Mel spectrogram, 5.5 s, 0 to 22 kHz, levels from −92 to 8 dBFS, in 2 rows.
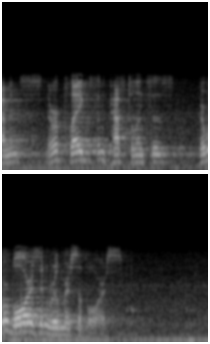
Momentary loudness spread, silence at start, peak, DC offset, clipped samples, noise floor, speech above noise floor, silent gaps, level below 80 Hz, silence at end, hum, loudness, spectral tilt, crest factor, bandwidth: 18 LU; 0 s; -10 dBFS; under 0.1%; under 0.1%; -51 dBFS; 22 dB; none; -52 dBFS; 0 s; none; -29 LUFS; -10 dB/octave; 20 dB; 4.6 kHz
